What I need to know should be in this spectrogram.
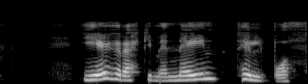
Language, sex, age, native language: Icelandic, female, 40-49, Icelandic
